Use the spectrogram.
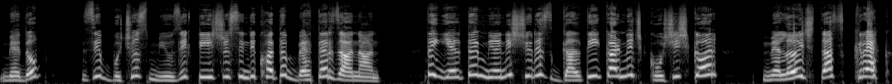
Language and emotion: Kashmiri, angry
